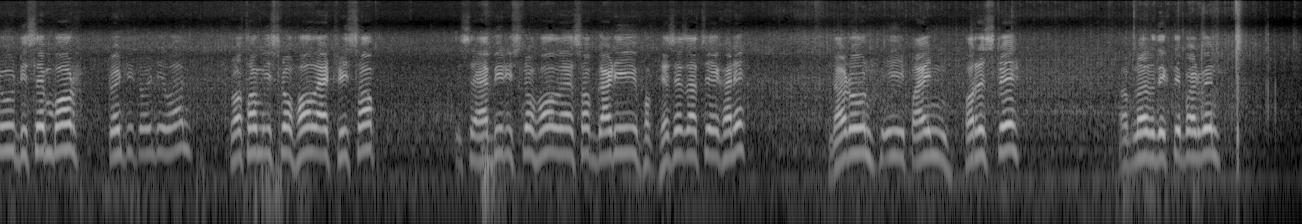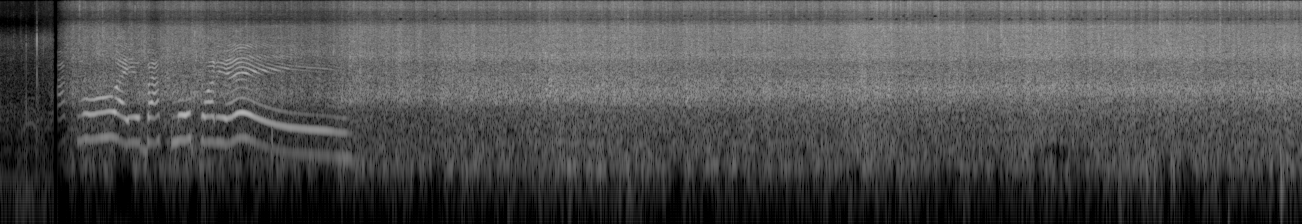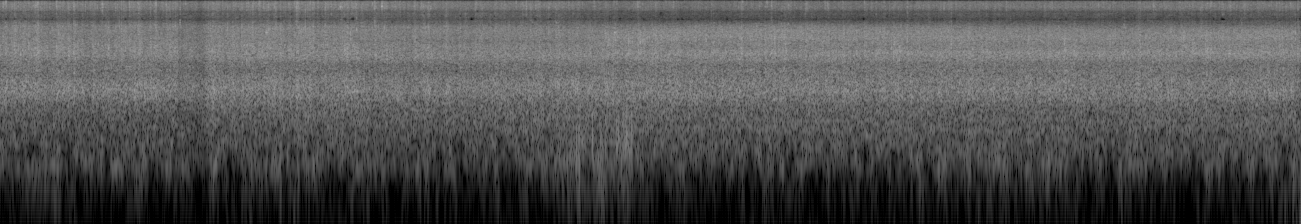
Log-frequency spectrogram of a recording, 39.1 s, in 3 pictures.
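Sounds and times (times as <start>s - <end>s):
heavy rain on wet terrace: 0.0s - 4.8s, 13.4s - 39.0s.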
